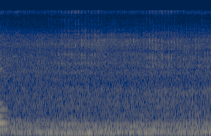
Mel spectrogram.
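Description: Steady low hum of a motor vehicle's engine running in the street.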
